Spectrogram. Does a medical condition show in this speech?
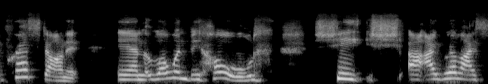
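Yes: stuttering; stutters when speaking to group on video call; here repeated sounds, prolonged sounds.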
